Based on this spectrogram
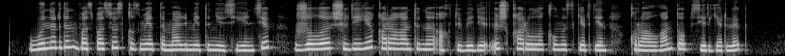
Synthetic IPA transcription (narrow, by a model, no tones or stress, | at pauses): wɵnɪɾd̪ɪŋbɑspɑsɵzqʰəzme̞t̪ɪmælɪme̞t̪ɪne̞syje̞nse̞k | ʒəlˠəʃɪld̪e̞ɡʲe̞qʰɑɾɑʁɑnt̪ʰʏnɪʔɑqt̪ʰɵbe̞d̪e̞ʔʏʃqʰɑɾulˠəqʰəlˠməskʲe̞ɾd̪e̞ɴ | qʰʊɾɑlˠʁɑnt̪ʰo̞pz̥e̞ɾɡʲe̞ɾlɪk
